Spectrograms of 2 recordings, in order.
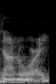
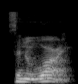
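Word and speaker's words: January: প্রথমে আছে জানুয়ারি, ইউজুয়ালি আমরা এইভাবে উচ্চারণ করতাম কিন্তু আসলে এটার এক্সাক্ট প্রনাউন্সিয়েশন হচ্ছে জানুয়ারি। জানুয়ারি আমরা আইপি থেকে উচ্চারণ করবো।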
